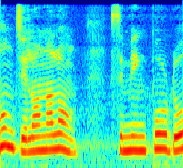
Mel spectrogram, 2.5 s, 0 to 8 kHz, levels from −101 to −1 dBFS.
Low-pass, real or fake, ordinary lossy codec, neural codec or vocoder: 7.2 kHz; fake; none; codec, 16 kHz in and 24 kHz out, 1 kbps, XY-Tokenizer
